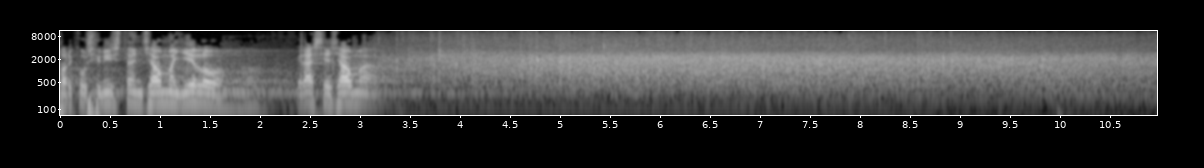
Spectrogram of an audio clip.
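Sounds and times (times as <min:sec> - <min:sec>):
speech: 0:00.0 - 0:03.4
crowd applauding: 0:03.0 - 0:10.9.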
